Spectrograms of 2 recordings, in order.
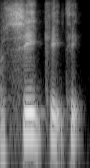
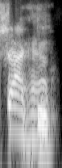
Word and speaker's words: Shakti: Arthur Basham, a well-known historian of India, wrote, "These themes of Shikti, how you say her name? Say that Shakti. name again, Rod. Shakti. It's pronounced Shakti.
